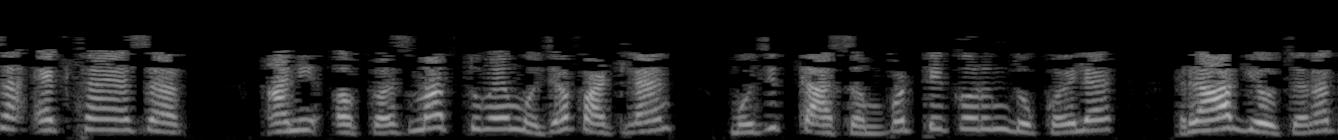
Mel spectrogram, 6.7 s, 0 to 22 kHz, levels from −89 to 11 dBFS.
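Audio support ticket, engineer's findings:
Speech, whole clip: watery, swirly texture, s sounds gone chirpy and metallic, attacks smeared, top end dead flat above 7.7 kHz. Likely cause is heavy MP3 compression, consistent with something around 16 kbps. Starved encoder chops the treble at a fixed cutoff and drops weak frequency lines, which flicker on and off frame to frame, hence the swirl. Needs a higher-bitrate source.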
